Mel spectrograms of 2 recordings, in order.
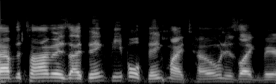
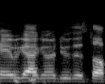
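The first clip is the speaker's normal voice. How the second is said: ordinary talk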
